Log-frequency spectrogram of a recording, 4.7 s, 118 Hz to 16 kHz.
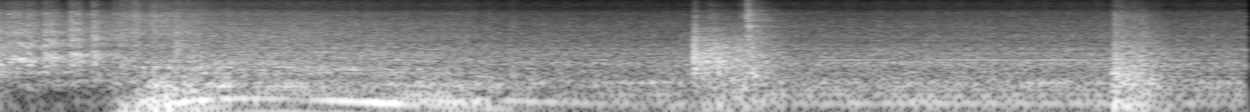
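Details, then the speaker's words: Toyota MR2 engine started and revved twice: raspy puff under the exhaust note from an exhaust leak where the headers meet the exhaust pipe. "That's the exhaust pipe right there, and it's just leaking from where the headers are."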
